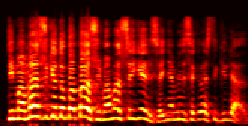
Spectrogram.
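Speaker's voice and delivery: high, loud, insistent reproach; Satan's guilt-tripping. Retold or imitated. Preacher voices Satan invoking his mother, loudly reproachful. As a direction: heap on guilt as the tempter. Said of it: "άκουγα τη φωνή του".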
